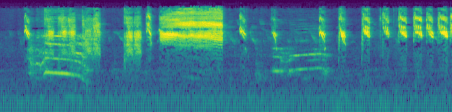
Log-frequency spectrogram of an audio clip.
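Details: Streaked weaver lure song, 'besetan ngerol' style: lower descending whistled slurs with sharp chips, a long harsh sizzling buzz in the middle, then a quickening series of short, clipped high notes.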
